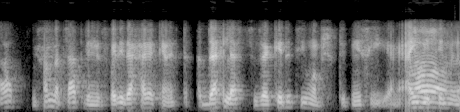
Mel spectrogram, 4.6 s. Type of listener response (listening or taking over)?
taking over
